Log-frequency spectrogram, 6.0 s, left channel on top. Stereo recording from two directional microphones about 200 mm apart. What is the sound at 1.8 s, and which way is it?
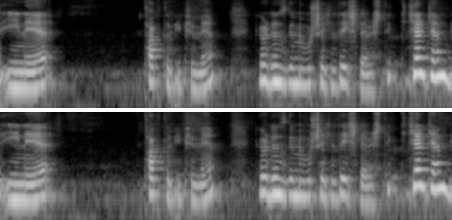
A woman's voice, 15° left (ahead or behind).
